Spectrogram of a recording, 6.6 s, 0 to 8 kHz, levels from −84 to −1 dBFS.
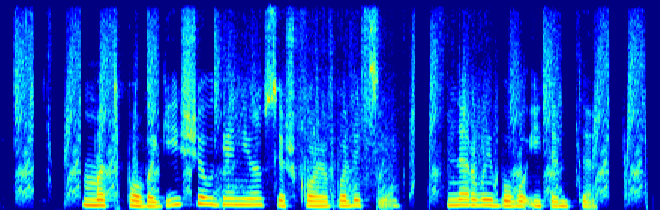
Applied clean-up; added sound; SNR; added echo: neural mask model RNNoise.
